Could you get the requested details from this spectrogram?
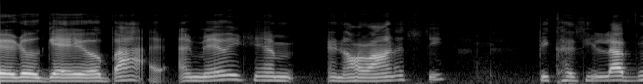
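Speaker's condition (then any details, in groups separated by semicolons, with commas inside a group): Cerebral palsy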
